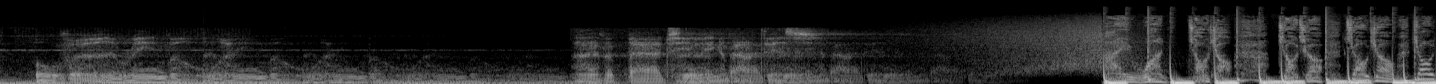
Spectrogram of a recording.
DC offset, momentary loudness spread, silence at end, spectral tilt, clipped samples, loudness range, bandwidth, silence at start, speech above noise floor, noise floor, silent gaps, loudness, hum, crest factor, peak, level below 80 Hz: under 0.1%; 23 LU; 0 s; -5 dB/octave; under 0.1%; 16 LU; 16 kHz; 0 s; 27 dB; -48 dBFS; none; -24 LUFS; none; 18 dB; -6 dBFS; -26 dBFS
